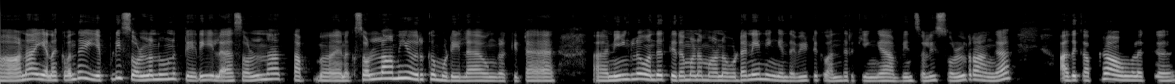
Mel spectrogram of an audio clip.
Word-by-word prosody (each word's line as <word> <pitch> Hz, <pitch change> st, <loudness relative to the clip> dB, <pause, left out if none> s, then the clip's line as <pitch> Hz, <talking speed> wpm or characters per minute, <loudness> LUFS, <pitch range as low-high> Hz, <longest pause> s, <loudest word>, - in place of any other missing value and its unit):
ஆனா 230 Hz, +5 st, +3 dB, 0.2 s
எனக்கு 200 Hz, -1 st, 0 dB
வந்து 290 Hz, +5 st, 0 dB, 0.2 s
எப்படி 240 Hz, +8 st, -3 dB
சொல்லணும்னு 220 Hz, +5 st, +3 dB
தெரியல. 195 Hz, +2 st, +1 dB, 0.2 s
சொன்னா 215 Hz, +7 st, +1 dB, 0.2 s
தப் 190 Hz, 0 st, -3 dB, 0.3 s
எனக்கு 90 Hz, -, -3 dB
சொல்லாமயும் 275 Hz, +3 st, +4 dB
இருக்க 230 Hz, 0 st, 0 dB
முடியல 175 Hz, -2 st, -1 dB, 0.2 s
உங்ககிட்ட. 170 Hz, -, -5 dB, 0.7 s
அ -, -, -1 dB
நீங்களும் 230 Hz, +3 st, +3 dB
வந்து 220 Hz, 0 st, +3 dB
திருமணம் 200 Hz, 0 st, 0 dB
ஆன 185 Hz, -1 st, 0 dB
உடனே 205 Hz, +5 st, +1 dB
நீங்க 195 Hz, -3 st, +1 dB
இந்த 170 Hz, -, -4 dB
வீட்டுக்கு 190 Hz, -1 st, -5 dB
வந்திருக்கீங்க 170 Hz, -1 st, -4 dB
அப்டீன்னு 170 Hz, +1 st, -5 dB
சொல்லி 190 Hz, +4 st, -2 dB
சொல்றாங்க. 190 Hz, 0 st, 0 dB, 0.7 s
அதுக்கு 195 Hz, 0 st, 0 dB
அப்புறம் 250 Hz, +4 st, +2 dB
அவங்களுக்கு" 190 Hz, -2 st, -1 dB
195 Hz, 150 wpm, -23 LUFS, 180-225 Hz, 0.7 s, சொல்லாமயும்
